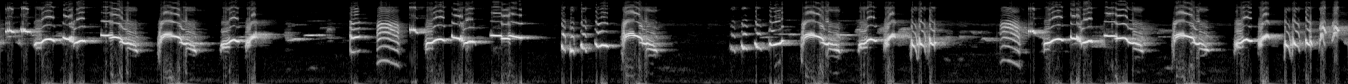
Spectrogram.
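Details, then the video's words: Oriental magpie-robin in loud, sustained gacor song to provoke other magpie-robins; clusters of rapid high chirps and slurred whistles separated by short pauses, with a few lower ringing notes mixed in. "kacer ngeplong gacor mancing emosi kacer lain"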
